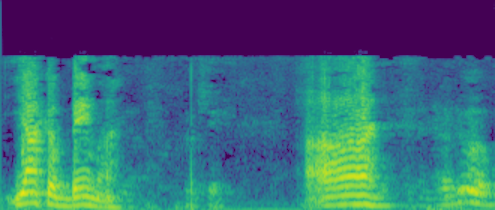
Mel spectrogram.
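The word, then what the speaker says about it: Böhme: Yeah, it's Jakob Bema.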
